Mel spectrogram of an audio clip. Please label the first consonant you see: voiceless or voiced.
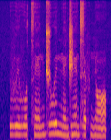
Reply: voiced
